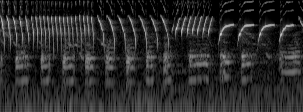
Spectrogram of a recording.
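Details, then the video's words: Singing Gloster canary, heard to spur other canaries into song, delivers a rapid rolling trill, then slower arched whistles and a quick rattle, ending in separate rising-and-falling piped notes. "Gloster Canary Seducing Friends to Sing!"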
